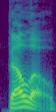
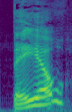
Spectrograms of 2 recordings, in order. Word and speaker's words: Bello: Because I almost pronounce it Bello, but it's Bayo, Brian Bayo of the Scott Baio.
